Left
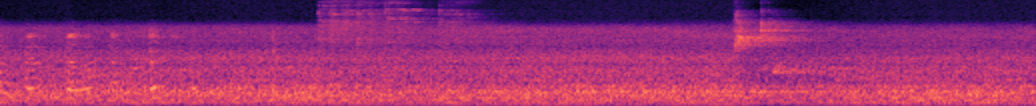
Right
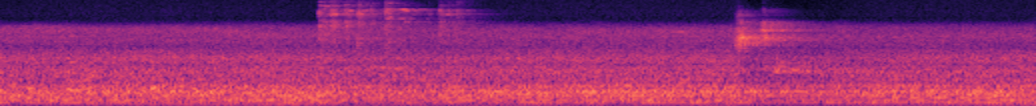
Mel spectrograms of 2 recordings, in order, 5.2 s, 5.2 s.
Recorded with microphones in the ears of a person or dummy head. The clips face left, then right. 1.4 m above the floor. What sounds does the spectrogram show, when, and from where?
1.6 s a dropped coin: 5° left (ahead or behind), 1.7 m
3.7 s dripping: 70° left (ahead or behind), 4 m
